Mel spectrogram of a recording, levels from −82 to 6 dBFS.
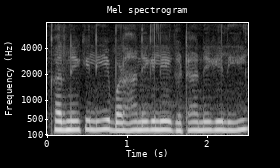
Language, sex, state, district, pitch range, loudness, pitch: Hindi, female, Himachal Pradesh, Shimla, 215-225 Hz, -13 LUFS, 220 Hz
